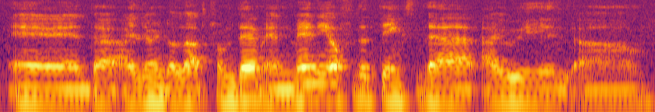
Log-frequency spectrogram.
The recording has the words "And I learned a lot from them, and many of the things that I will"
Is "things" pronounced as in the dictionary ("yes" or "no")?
no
